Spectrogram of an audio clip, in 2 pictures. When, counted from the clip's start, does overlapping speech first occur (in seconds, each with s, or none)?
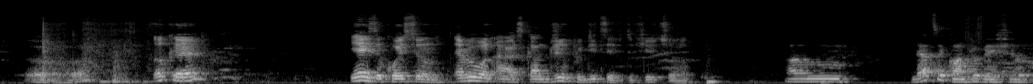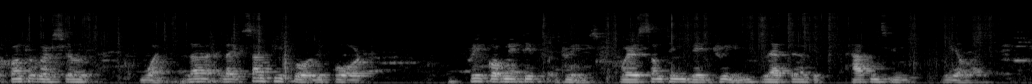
none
